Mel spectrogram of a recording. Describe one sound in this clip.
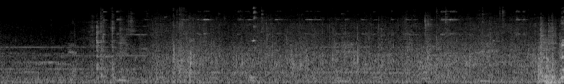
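A heavy wooden crate on wheels rumbles and scrapes as it is pushed across a floor.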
